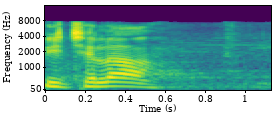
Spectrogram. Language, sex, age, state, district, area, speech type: Hindi, male, 18-30, Uttar Pradesh, Bhadohi, rural, read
